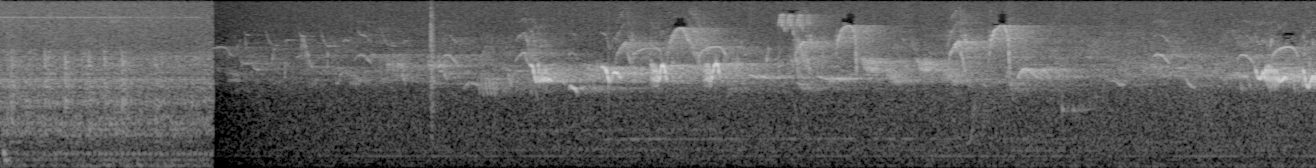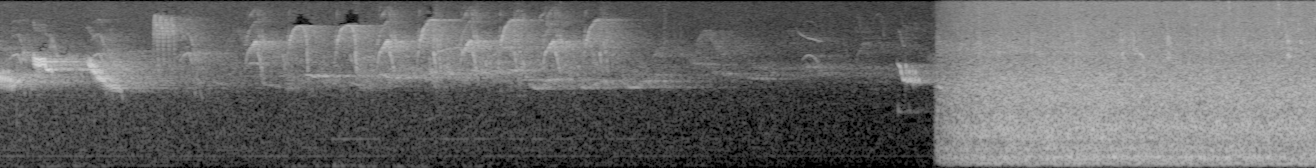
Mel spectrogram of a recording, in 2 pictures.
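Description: Birdsong: a small bird singing a long run of quick chirps and short trills. About seventeen seconds in, it is cut off by a sudden loud, steady rush of noise.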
